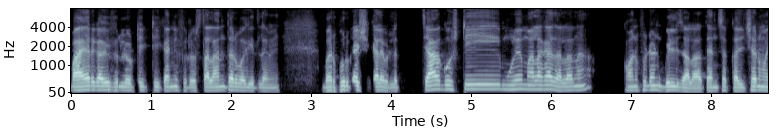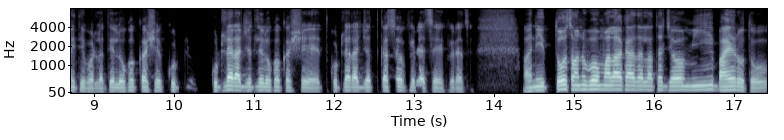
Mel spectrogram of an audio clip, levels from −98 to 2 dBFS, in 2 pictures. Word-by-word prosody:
बाहेरगावी 130 +2 +5
फिरलो, 125 -1 -2
ठिकठिकाणी 125 0 -4
फिरलो. 115 -2 -4
स्थलांतर 120 +2 0
बघितलं 115 -2 -3
मी. 105 +1 -10 0.6
भरपूर 120 +4 0
काही 145 -2 +3
शिकायला 125 -1 -1
भेटलं. 110 +1 -5 0.3
त्या 145 +2 +6
गोष्टीमुळे 160 +1 -2
मला 155 -1 -1
काय 150 -1 +1
झालं 125 0 -1
ना, 135 +1 -4 0.5
कॉन्फिडंट 130 +3 -3
बिल्ड 125 0 +1
झाला. 100 -4 +1
त्यांचं 110 +3 -2
कल्चर 110 +4 0
माहिती 115 -2 -3
पडलं. 95 -1 -4
ते 110 - 0
लोकं 110 +2 -1
कसे, 115 0 -1
कुठ 120 -3 -5 0.4
कुठल्या 130 +3 +4
राज्यातले 125 -1 +1
लोक 120 0 -1
कसे 110 0 -4
आहेत, 100 +1 -4
कुठल्या 120 0 -2
राज्यात 115 +1 0
कसं 120 +1 -1
फिरायचं, 110 -2 -3
हे 95 - -4
फिरायचं 95 -2 -9 0.7
आणि 120 +4 +2 0.2
तोच 150 +1 +6
अनुभव 150 +1 +5
मला 145 0 +6
काय 145 0 +4
झाला 135 -1 +1
तर 140 - +1
जेव्हा 135 +1 +4
मी 140 +3 0
बाहेर 130 +1 +5
होतो 115 -5 -1
125 Hz, 170 wpm, -23 LUFS, 115-140 Hz, 0.7 s, त्या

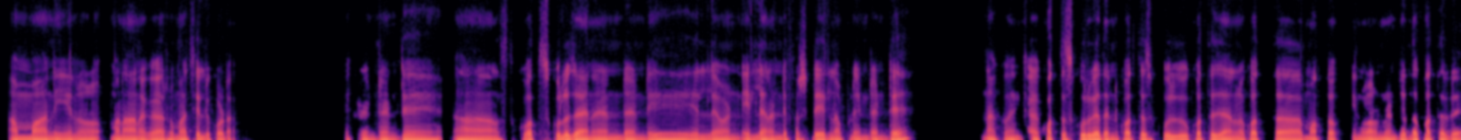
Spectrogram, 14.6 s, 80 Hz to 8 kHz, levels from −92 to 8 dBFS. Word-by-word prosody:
అమ్మ, 115 +1 0 0.2
నేను, 115 0 0 0.3
మా 115 - +1
నాన్నగారు, 105 +2 +1
మా - - +4
చెల్లి 105 -1 0
కూడా. 95 - -3 1.1
ఇక్కడ 140 -1 -13
ఏంటంటే 135 +1 -1 0.5
ఆ! - - +3 0.6
కొత్త 115 -1 +1
స్కూల్లో 120 +2 +2
జాయిన్ 120 -1 +5
అయ్యానండి. 115 +1 0 0.4
వెళ్ళా 115 0 0 0.3
వెళ్ళానండి. 115 0 +1
ఫస్ట్ 110 -3 -6
డే - - +5
వెళ్ళినప్పుడు 110 -2 -2
ఏంటంటే, 105 +5 0 0.9
నాకు 115 +1 -2
ఇంకా 110 +1 -7
కొత్త 115 - -1
స్కూల్ 135 -2 +3
కదండీ. 130 -1 +3
కొత్త 110 0 -1
స్కూల్ 115 +1 0 0.2
కొత్త 105 - -1
జనలు 110 +2 +1
కొత్త 110 - -4 0.4
మొత్తం 105 +2 -2 0.2
ఇన్వాల్వ్మెంట్ 115 +2 +1
అంతా 135 +2 +3
కొత్తదే. 105 0 +1
115 Hz, 140 wpm, -23 LUFS, 105-120 Hz, 1.1 s, జాయిన్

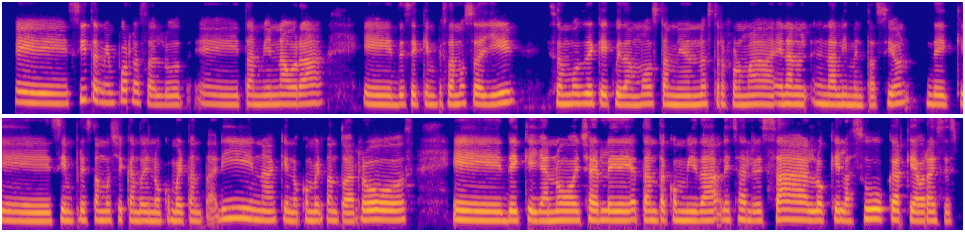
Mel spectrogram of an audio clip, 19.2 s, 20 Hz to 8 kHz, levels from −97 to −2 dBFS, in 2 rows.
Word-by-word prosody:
Eh, 225 -2 +1
sí, 290 +5 -1
también 235 -5 -3
por 270 +1 -4
la 245 - -3
salud, 195 -3 -6
eh, 200 -2 -6
también 200 0 -3
ahora, 215 +2 -1 0.4
eh, 200 -2 0
desde 200 +1 -3
que 215 - -4
empezamos 210 +1 -3
allí 215 +5 +1 0.3
somos 215 0 -2
de 220 0 +3
que 210 -2 +1
cuidamos 210 +1 -2
también 195 -2 -1
nuestra 210 0 -4
forma 200 +1 -3
en 210 - -1
al 205 -1 0
en 215 -3 -3
alimentación 200 +3 -3
de 200 -3 -2
que 185 -3 -1
siempre 205 +1 -1
estamos 200 -1 -3
checando 200 -3 -2
de 190 - 0
no 185 -1 -1
comer 195 -3 -2
tanta 190 -2 -6
harina, 225 -3 0
que 210 0 -2
no 185 -1 -3
comer 195 -1 -2
tanto 195 -2 -2
arroz, 210 +2 +3 0.4
eh, 200 -2 +5
de 200 -1 +5
que 215 -4 +2
ya 195 0 +2
no 200 +1 +3
echarle 200 0 +3
tanta 205 0 +1
comida 200 -1 +1
de 210 - -2
echarle 210 -2 -1
sal 215 -2 +3
o 200 -1 +1
que - - +1
el 205 - +1
azúcar, 220 +2 +4
que 205 - +4
ahora 195 +1 +3
es 195 - -4
Splenda 185 - -6
205 Hz, 185 wpm, -25 LUFS, 195-215 Hz, 0.4 s, eh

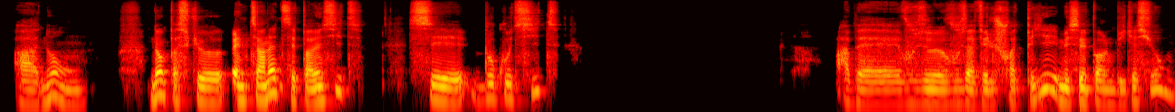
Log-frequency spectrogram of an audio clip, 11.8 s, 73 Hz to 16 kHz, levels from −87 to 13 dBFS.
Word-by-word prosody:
Ah 110 -2 -1
non! 115 -7 -5 0.7
Non 165 +5 +5
parce - - +2
qu'internet 125 +7 +3
c'est 125 - +2
pas 110 - +1
un 125 - +4
site, 195 +10 -3 0.4
c'est 125 -6 +3
beaucoup 140 +3 -5
de - - -9
sites. 195 0 -1 2.8
Ah - - -4
beh, 105 0 -3
vous 110 +1 -5
heu, 110 -1 0
vous 110 +2 -2
avez 105 +1 -1
le 105 - -5
choix 115 - +1
de - - -18
payer, 200 - -3
mais 120 -2 +1
c'est 115 +1 +4
pas 110 - -1
l'obligation. 120 - -3
115 Hz, 140 wpm, -25 LUFS, 110-140 Hz, 2.8 s, Non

